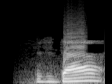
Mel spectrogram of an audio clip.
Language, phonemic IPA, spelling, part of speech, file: Pashto, /zd̪a/, زده, adjective, Ps-زده.oga
- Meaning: taught, learned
